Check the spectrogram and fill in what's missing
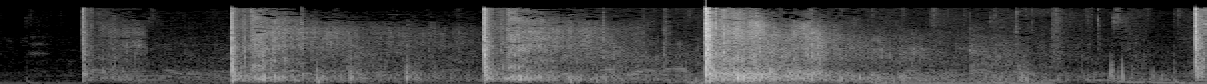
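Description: Rifle gunfire at a U.S. Marine Corps marksmanship competition in the Far East: four loud, sharp shots spaced a second or more apart, each trailing off into range echo, with faint background noise between.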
